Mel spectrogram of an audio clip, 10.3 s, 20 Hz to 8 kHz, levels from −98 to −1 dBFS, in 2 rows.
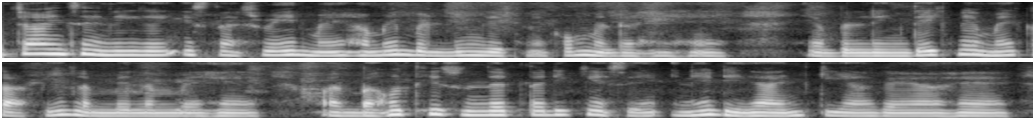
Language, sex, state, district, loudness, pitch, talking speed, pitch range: Hindi, female, Bihar, Bhagalpur, -17 LUFS, 180 Hz, 170 wpm, 160-210 Hz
